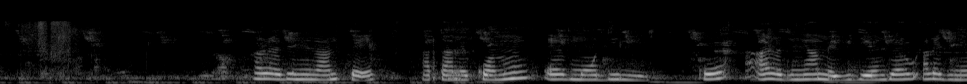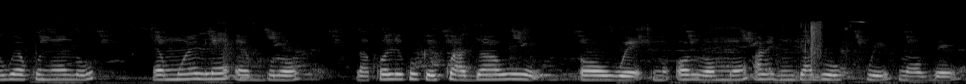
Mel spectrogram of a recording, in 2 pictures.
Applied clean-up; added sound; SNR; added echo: none; none; none; none.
